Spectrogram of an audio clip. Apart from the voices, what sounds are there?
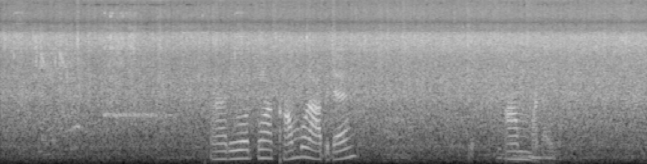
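rain in the video game Car Legends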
